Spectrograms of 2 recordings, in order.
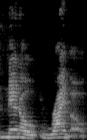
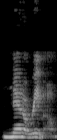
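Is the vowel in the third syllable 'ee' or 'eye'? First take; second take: eye; ee. First: The third syllable has an 'eye' vowel. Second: The third syllable has an 'ee' vowel. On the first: The speaker calls it wrong. "because it's like writing, rhymo" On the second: The speaker calls it right. "I pronounce it"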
